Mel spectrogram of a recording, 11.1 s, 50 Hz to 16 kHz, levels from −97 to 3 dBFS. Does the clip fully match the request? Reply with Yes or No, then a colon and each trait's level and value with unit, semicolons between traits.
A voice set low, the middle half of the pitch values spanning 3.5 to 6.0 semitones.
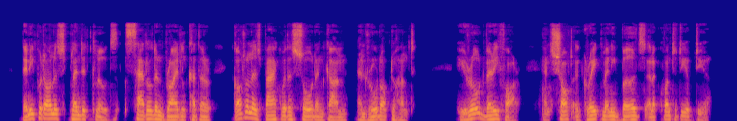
Yes: low, 110 Hz; average, 3.8 semitones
